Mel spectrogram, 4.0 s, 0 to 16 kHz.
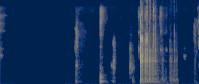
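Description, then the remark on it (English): Dice rolled for a telepathy roll, coming up a 6 and a 5: a few sharp clicks and clacks, then a short rapid clattering burst as they tumble across a hard surface and settle. “That's, I rolled a 6 and a 5 on the dice.”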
